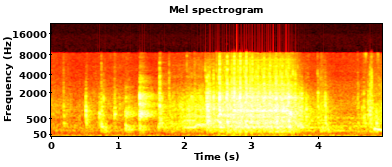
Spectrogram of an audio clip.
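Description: A domestic sewing machine bastes toy pieces into position, starting with a few short separate stitch bursts and then running in a steady, close, rapid stitching run before it stops, with no talk.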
